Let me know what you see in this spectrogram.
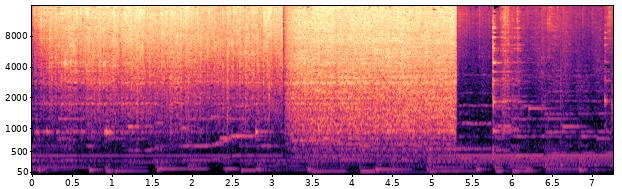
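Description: Tofu cubes frying in olive oil in a pan, sizzling steadily. About three seconds in, soy sauce is poured over them and the sizzle turns louder, then it cuts off about five seconds in.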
